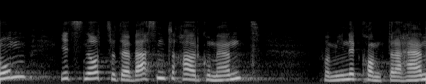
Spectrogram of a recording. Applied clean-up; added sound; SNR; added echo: none; none; none; none.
